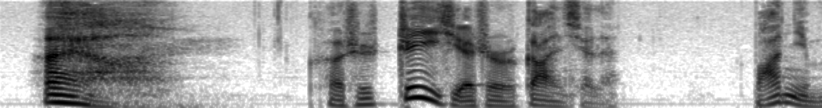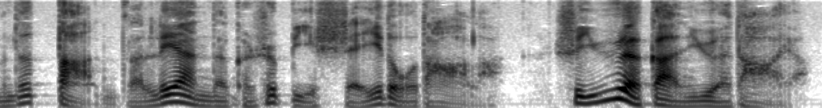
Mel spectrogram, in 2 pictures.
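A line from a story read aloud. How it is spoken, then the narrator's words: Deflated, sighing. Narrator (Chinese): 杨伟说完了这些自豪的事儿，马上如同泄气了似的，叹着气，摇着头，继续说着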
